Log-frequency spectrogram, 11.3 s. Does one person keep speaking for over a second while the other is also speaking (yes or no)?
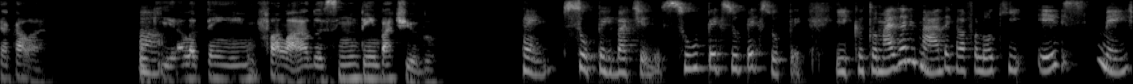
no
